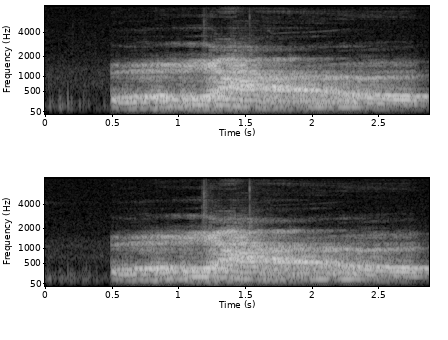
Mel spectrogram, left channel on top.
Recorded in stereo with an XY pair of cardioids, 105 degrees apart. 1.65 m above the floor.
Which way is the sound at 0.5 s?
20° left.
